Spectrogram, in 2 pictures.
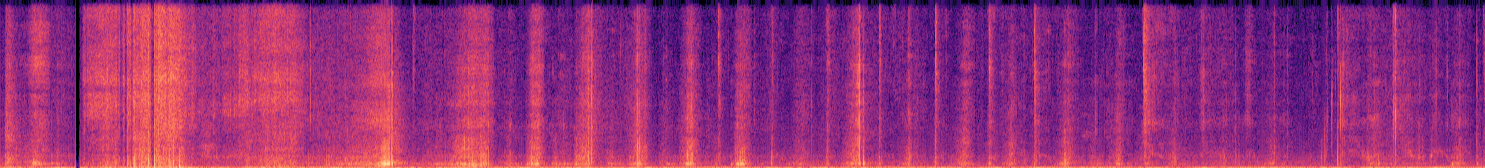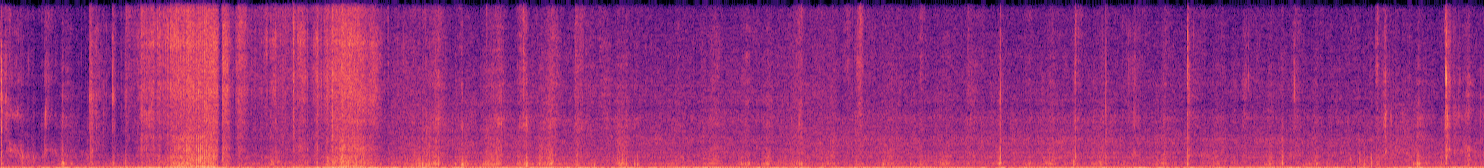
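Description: Hard freezer ice coated in buckwheat powder being bitten and chewed close to the microphone: many small sharp crunches and crackles. Louder, longer bites come about a second in and again past the middle, with a single sharp crack near four seconds.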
